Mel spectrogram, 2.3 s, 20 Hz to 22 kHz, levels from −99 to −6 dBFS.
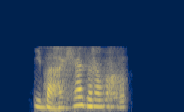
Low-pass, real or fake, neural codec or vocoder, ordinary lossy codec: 7.2 kHz; fake; codec, 16 kHz in and 24 kHz out, 0.6 kbps, FireRedTTS-2 codec; AAC, 16 kbps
